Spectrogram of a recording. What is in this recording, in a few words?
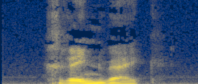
"Greenwijk", Dutch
